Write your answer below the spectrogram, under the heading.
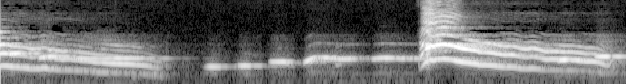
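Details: Small dog joining in with the Show da Fé theme tune: a falling harmonic wail, a pause with soft rising tones, then a loud howl that starts sharply and sags gradually downward.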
